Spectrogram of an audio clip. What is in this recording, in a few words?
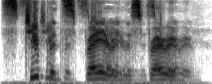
stupid sprayer, announcer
